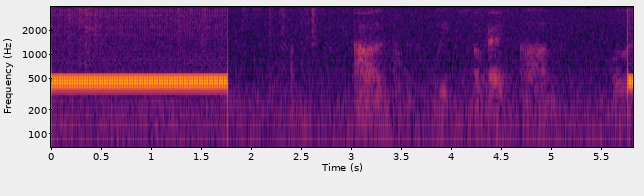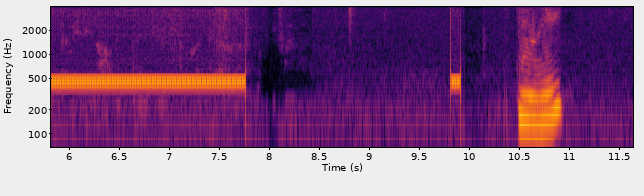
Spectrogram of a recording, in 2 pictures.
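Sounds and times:
electronic phone ring tone during call transfer: 0.0s - 1.8s, 5.8s - 7.8s.

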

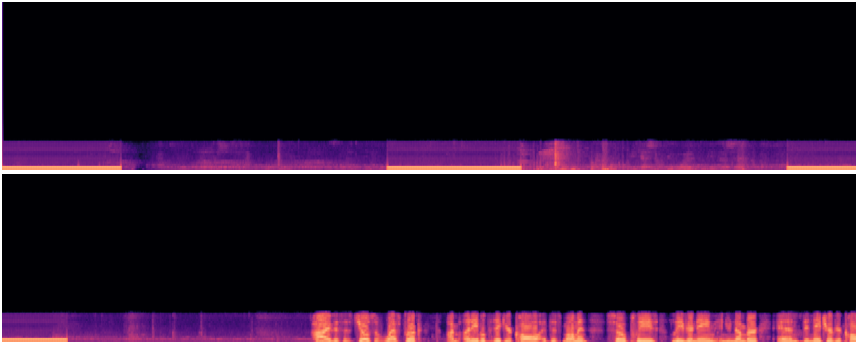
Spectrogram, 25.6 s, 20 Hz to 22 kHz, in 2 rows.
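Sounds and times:
telephone line beeps during a call transfer to voicemail: 0.0s - 1.8s, 5.8s - 7.8s, 11.8s - 13.8s
speech: 17.6s - 25.6s.

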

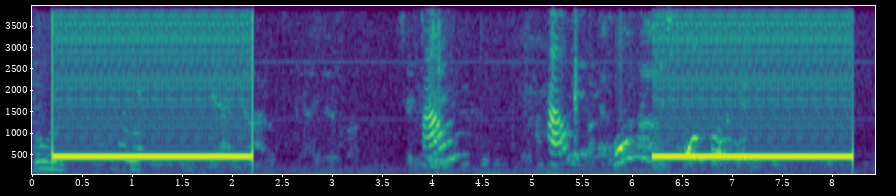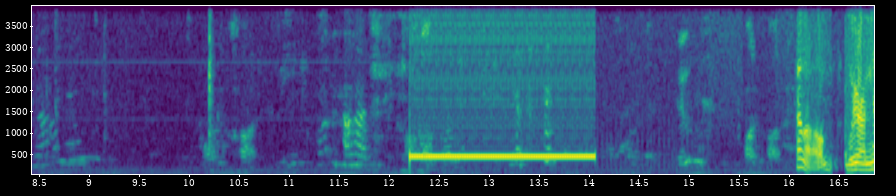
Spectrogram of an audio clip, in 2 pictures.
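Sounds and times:
telephone ringback tones on the caller's end: 0.2s - 2.2s, 6.2s - 8.2s, 12.2s - 14.1s
speech: 16.1s - 16.8s.

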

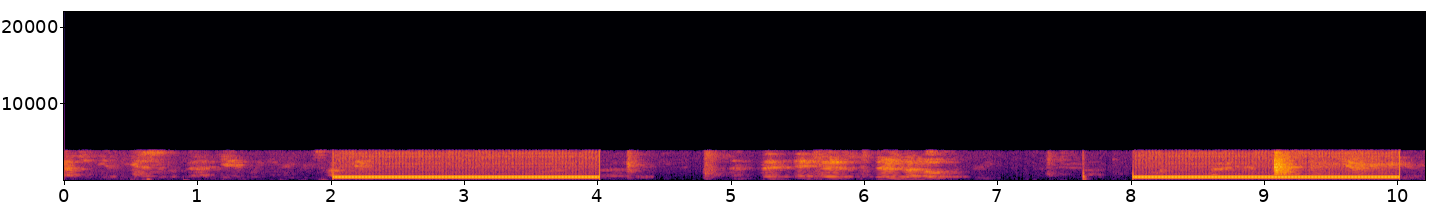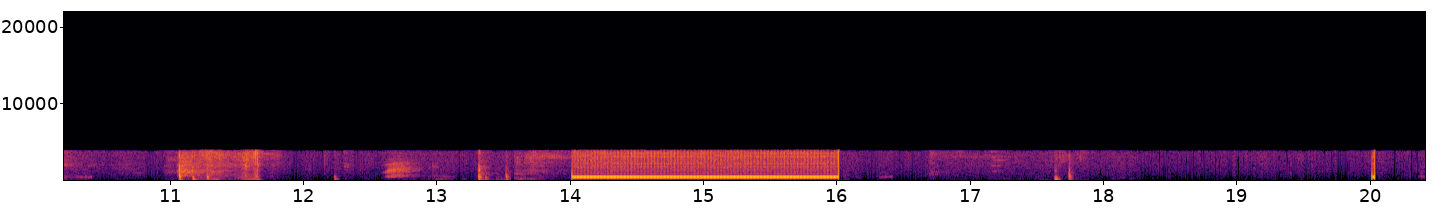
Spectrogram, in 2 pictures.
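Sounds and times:
office telephone ringback tones during transfer to voicemail: 2.0s - 4.0s, 8.0s - 10.0s, 14.0s - 16.0s.

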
